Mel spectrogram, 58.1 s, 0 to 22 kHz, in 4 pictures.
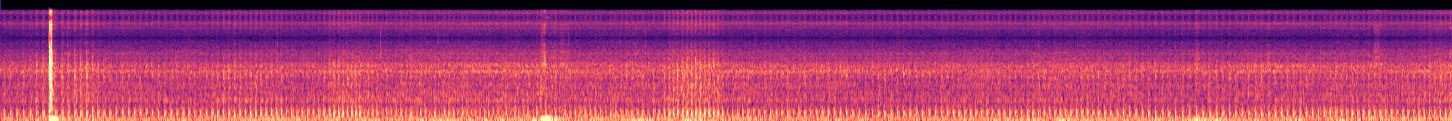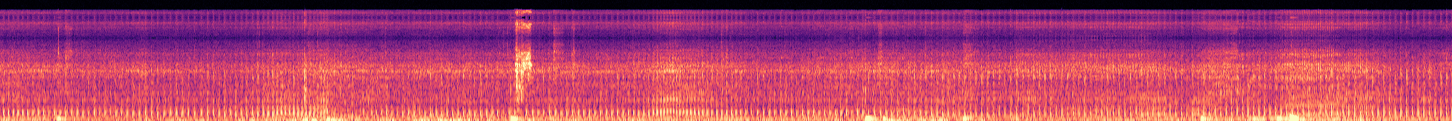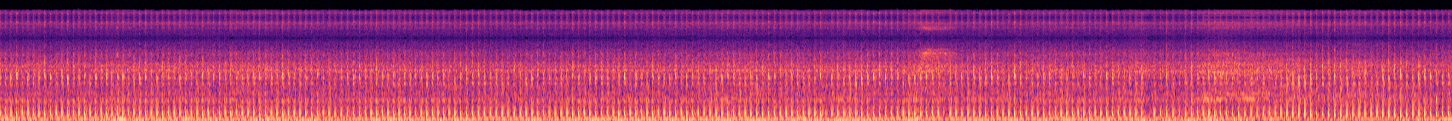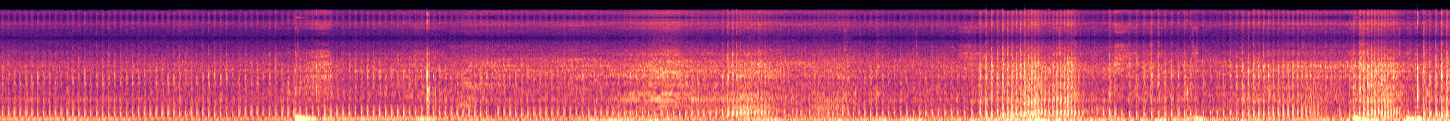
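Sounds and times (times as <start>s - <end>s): dirt bike engine revving: 2.0s - 8.5s, 9.3s - 30.2s, 46.1s - 58.0s.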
